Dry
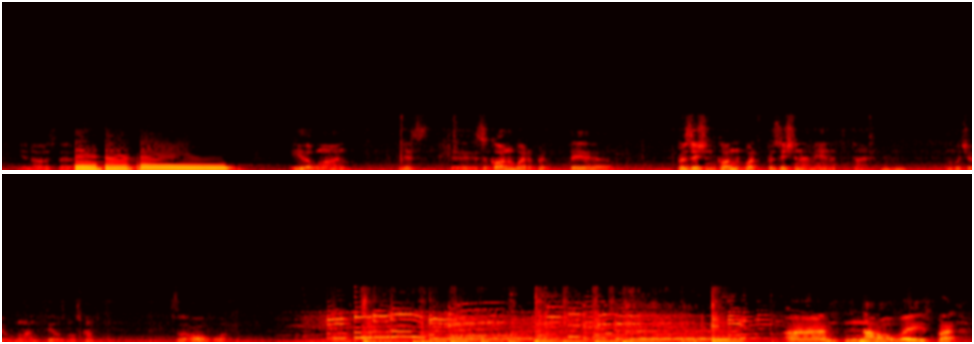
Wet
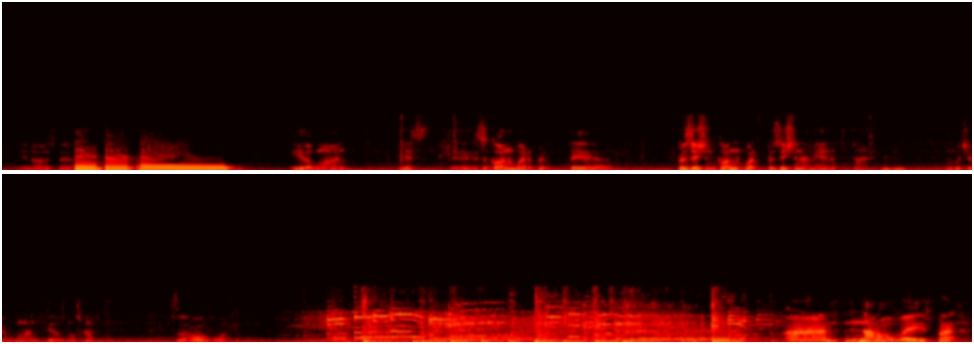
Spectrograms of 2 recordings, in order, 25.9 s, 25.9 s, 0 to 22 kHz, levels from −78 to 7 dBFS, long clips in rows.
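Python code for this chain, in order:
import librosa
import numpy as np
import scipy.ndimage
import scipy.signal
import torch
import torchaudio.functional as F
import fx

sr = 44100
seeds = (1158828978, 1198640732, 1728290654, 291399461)

y = fx.peak_eq(x, sr, hz=520.0, db=-7.5, octaves=2.3)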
